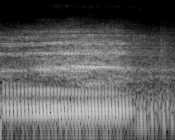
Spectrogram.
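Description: Motorcycle engine running as the bike passes close by: it grows louder to about a second in, then fades as it moves away.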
